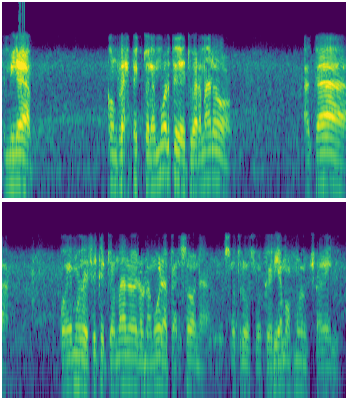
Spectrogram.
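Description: A man's voice: mid-range voice, steady tone, moderate pace, long pauses, lo-fi sound, natural voice. Amateur actor as earnest company man, noisy recording. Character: Fernando, sincere male company worker revealing a crime. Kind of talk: amateur detective radio play acting.

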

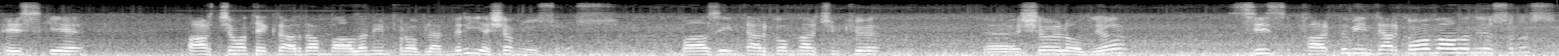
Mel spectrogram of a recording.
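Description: A man giving an informal, explanatory product review to viewers, often rephrasing his points. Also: sits high. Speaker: motorcycle vlogger reviewing gear. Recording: dull audio under loud vehicle noise.

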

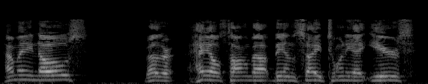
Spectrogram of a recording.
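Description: A man preaching a fiery holiness sermon, with stammering restarts and shouts to the congregation. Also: high voice, level tone, moderate pace, no room sound. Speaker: pastor. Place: church sanctuary.

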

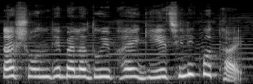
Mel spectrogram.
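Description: A woman voicing a brisk, questioning village aunt in a narrated story. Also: very high voice, darkish tone, voice pushed up. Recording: music playing behind the voice.

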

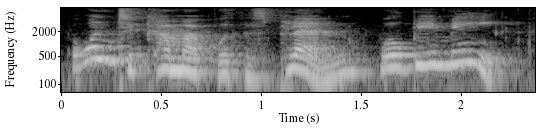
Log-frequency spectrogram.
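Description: A woman's voice: fairly high pitch, very animated, normal speed, a little mellow, roomy sound, voice pushed up. A woman voicing a vain, bossy young female butterfly in a children's story, haughty, scornful and theatrical.

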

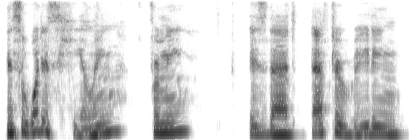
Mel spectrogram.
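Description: A man's voice: fairly high pitch, a little slow, a little mellow, no room sound. A man in his thirties from Minnesota, an illustrator, speaking earnestly and openly on a video call. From Minnesota, USA. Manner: earnest, open, personal. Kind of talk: conversational guest talk. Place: home room.

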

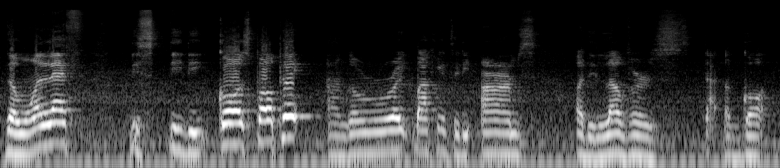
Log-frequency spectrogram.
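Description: A man's voice: medium pitch, takes it slowly. An older man with a Bajan accent talks casually as a minister hosting his vlog, preachy and emphatic, repeating phrases and checking in with listeners. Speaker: minister and channel host. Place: small room at home, indoors. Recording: noisy room with steady background hum.

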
